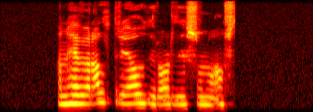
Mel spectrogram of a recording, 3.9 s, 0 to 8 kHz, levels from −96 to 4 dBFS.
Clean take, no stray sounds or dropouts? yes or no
yes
